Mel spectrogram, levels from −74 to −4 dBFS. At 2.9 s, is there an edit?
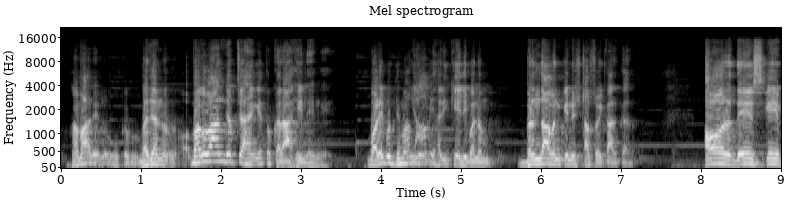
no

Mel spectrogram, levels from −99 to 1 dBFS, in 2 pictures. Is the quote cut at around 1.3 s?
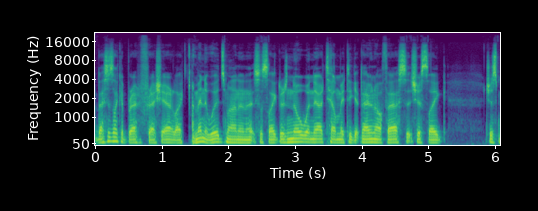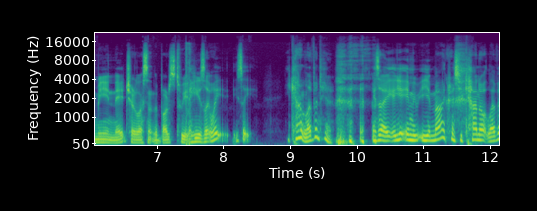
yes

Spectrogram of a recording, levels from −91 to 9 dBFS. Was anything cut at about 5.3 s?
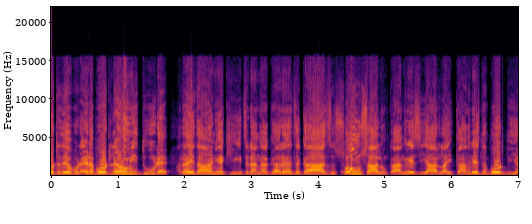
no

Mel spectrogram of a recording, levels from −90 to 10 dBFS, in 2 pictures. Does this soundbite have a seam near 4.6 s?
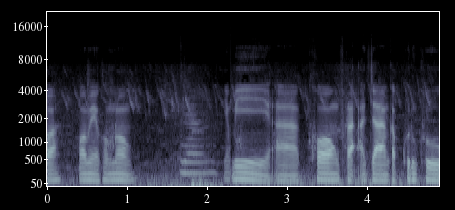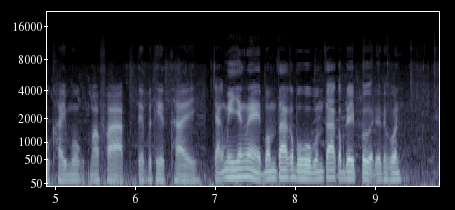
no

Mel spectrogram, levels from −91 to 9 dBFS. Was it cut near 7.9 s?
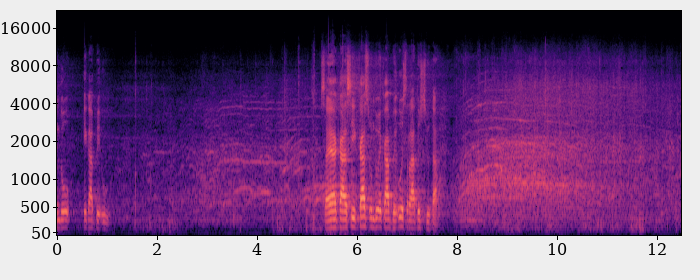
no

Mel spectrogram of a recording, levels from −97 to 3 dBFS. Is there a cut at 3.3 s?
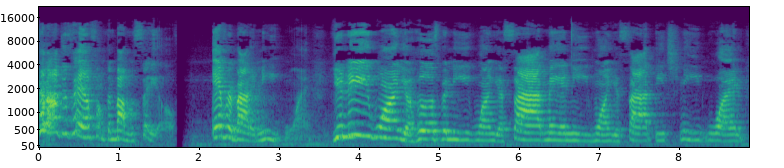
no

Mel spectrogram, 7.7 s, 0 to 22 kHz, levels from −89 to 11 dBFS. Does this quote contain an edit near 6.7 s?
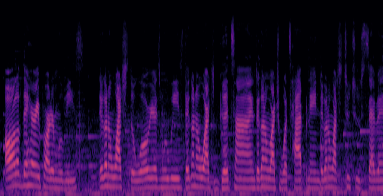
no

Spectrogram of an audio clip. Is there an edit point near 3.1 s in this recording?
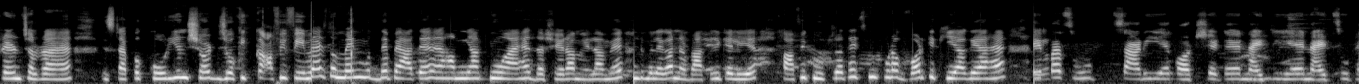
yes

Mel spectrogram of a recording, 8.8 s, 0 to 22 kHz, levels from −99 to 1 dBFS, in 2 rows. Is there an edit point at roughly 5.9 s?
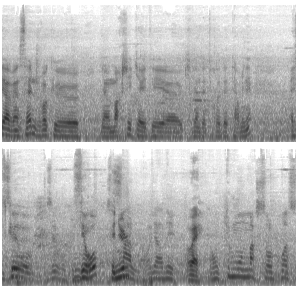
no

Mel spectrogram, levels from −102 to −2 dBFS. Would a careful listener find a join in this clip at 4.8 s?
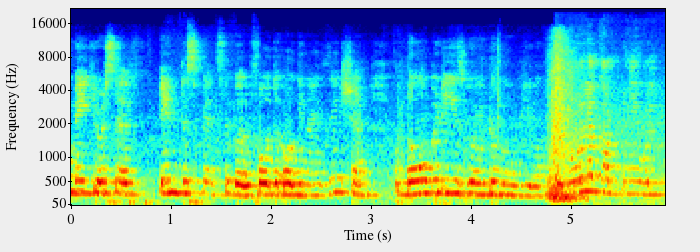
yes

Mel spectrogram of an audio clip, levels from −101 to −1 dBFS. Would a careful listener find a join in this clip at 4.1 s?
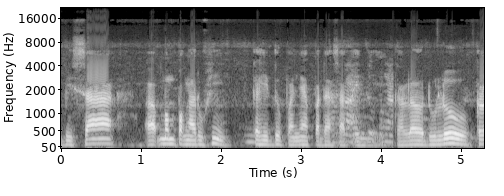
yes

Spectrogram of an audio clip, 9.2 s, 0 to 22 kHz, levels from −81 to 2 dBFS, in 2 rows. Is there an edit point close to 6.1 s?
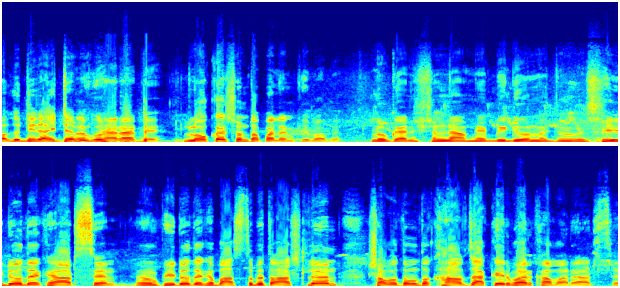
no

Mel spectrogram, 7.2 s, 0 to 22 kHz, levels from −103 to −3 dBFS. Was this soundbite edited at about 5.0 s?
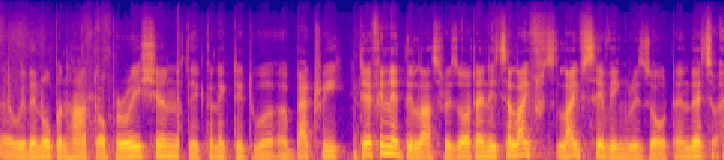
no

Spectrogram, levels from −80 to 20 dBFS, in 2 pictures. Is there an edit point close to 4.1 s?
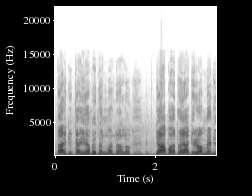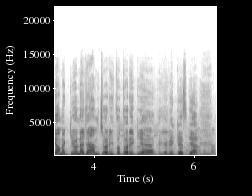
no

